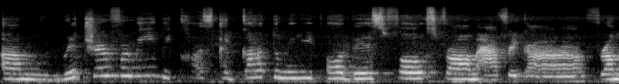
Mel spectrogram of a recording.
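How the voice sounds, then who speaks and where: Very slowly and with hardly any pauses, a woman with a Filipino accent speaks at a high pitch. Her pitch swings very widely over noticeable background noise. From Philippines. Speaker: open education advocate. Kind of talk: casual chat. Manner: hesitant, many fillers.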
